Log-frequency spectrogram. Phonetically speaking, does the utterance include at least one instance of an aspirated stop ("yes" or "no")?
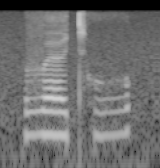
yes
